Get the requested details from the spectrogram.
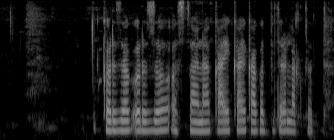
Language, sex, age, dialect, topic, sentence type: Marathi, female, 31-35, Southern Konkan, banking, question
